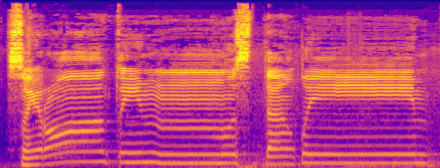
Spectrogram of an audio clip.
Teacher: الف مدہ ہے، لمبا کر کے پڑھیں گے را کو، صراط، تنوین کے بعد میم ہے حروف یرمالون میں سے، یہاں پر ادغام ہوگا، غنہ کر کے پڑھیں گے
